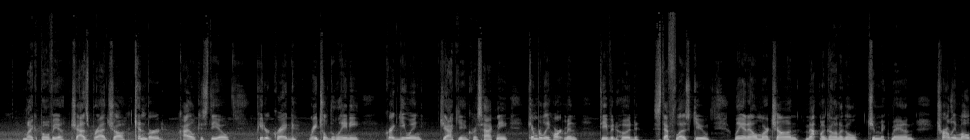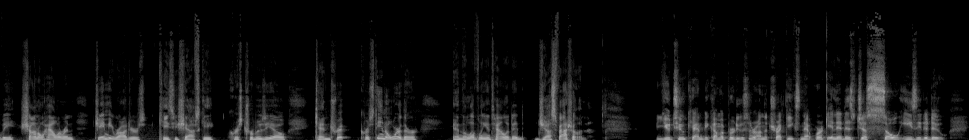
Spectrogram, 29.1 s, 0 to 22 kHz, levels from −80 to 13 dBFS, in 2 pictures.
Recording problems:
traffic noise; faint; throughout; 25 dB below the speech

